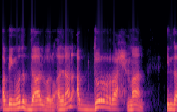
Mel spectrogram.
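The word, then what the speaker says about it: رحمن: 2வது இந்த ரஹ் அப்படிங்கிற இந்த ஹ. ரஹ்மான் தான் வரணும். ரகுமான், ரகுமான் வரக்கூடாது.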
